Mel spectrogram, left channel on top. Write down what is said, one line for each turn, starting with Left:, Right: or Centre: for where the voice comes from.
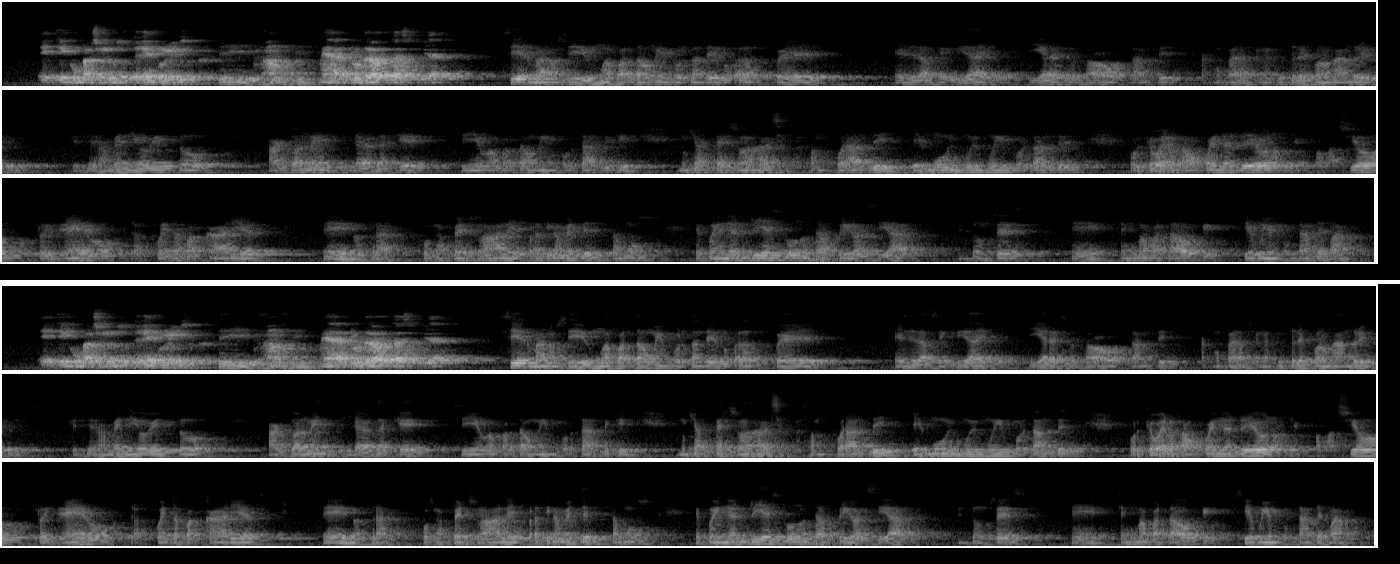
Left: este, en comparación de otros teléfonos y eso, pero
Right: Sí,
Left: hermano,
Right: sí, sí.
Left: me da el
Right: Sí,
Left: plus de la, la seguridad.
Right: sí, hermano, sí, un apartado muy importante que nombraste fue el de la seguridad y pues sí ha resaltado bastante a comparación a estos teléfonos Android pues que se han venido visto actualmente y la verdad es que sí es un apartado muy importante que muchas personas a veces pasamos por alto y es muy muy muy importante porque bueno, estamos poniendo en riesgo nuestra información, nuestro dinero, nuestras cuentas bancarias eh, nuestras cosas personales, prácticamente estamos eh, poniendo en riesgo nuestra privacidad. Entonces, eh, es un apartado que, que sí es muy importante, hermano.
